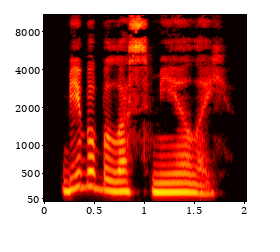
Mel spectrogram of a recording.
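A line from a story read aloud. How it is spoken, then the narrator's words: Mournful voice. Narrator (Russian): траурным голосом сказала Валентина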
